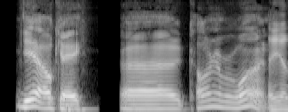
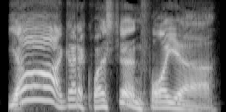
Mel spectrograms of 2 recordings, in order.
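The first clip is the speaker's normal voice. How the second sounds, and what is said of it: Poorly done put-on accent. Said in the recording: “Why is your accent so terrible? ... I'm not authentic. I'm just trying to be.”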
